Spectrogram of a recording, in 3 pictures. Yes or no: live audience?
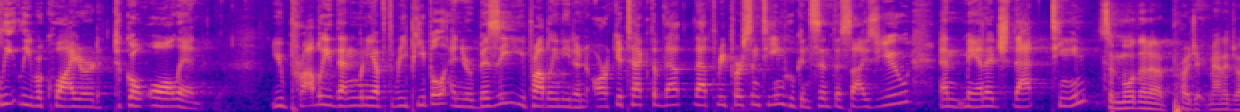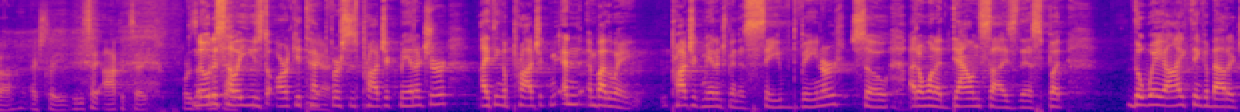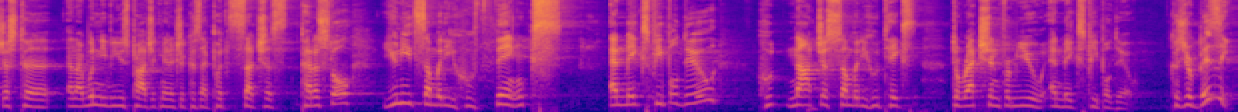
yes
